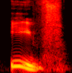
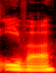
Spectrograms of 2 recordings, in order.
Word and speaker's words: EVE: it came and it is of Wall-E and Eve is it Eva it's eve he says Eva oh but he's mispronouncing it you know on oh wow I've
